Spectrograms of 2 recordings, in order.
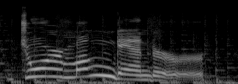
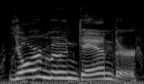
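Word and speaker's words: Jörmungandr: Jormungandr. Is that how you say it? It's Jormungandr? Interesting. You could read J as a Y.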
